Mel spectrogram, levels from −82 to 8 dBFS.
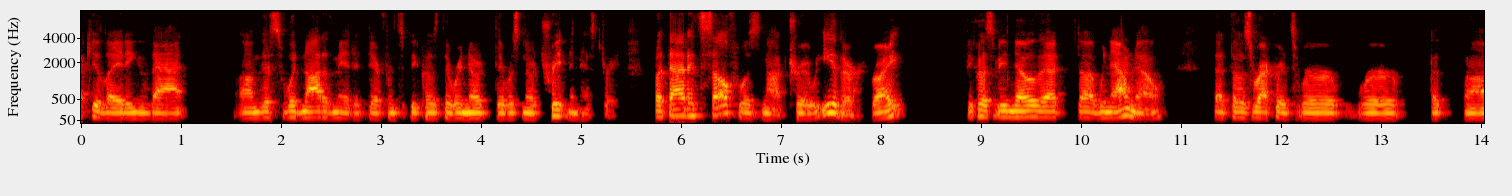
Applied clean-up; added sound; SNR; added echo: none; none; none; none.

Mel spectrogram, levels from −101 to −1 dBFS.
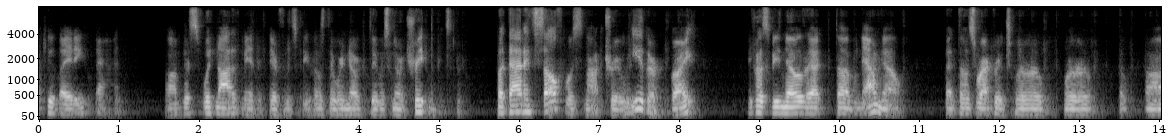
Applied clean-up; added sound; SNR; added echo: neural mask model DeepFilterNet 3.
